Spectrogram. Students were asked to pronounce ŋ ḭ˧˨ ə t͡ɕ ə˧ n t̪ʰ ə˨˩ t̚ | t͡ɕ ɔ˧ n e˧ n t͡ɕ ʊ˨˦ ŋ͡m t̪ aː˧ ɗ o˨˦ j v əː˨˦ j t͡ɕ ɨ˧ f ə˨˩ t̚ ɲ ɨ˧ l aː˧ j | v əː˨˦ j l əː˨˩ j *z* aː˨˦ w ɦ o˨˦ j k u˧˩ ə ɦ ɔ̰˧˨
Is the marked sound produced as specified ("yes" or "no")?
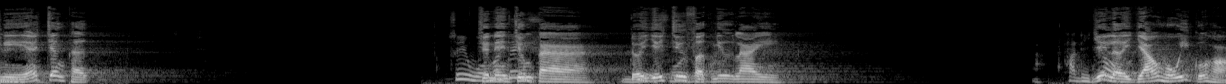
yes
